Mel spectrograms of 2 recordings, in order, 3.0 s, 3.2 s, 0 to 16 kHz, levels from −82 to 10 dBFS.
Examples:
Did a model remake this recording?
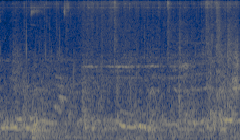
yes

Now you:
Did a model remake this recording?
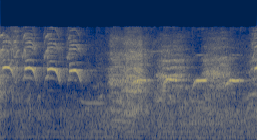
no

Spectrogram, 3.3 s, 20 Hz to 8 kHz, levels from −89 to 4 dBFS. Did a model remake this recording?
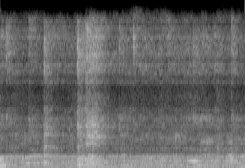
yes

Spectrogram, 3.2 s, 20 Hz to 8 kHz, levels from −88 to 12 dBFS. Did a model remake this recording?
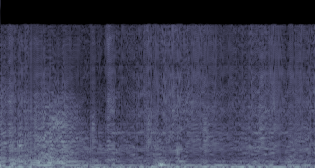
yes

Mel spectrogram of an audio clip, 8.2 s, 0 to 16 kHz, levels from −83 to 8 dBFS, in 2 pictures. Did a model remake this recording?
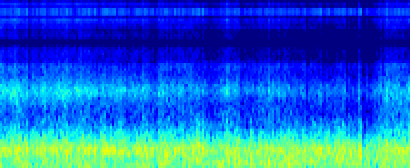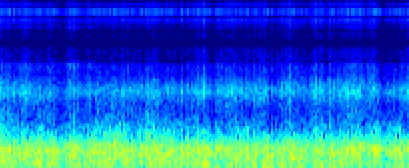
no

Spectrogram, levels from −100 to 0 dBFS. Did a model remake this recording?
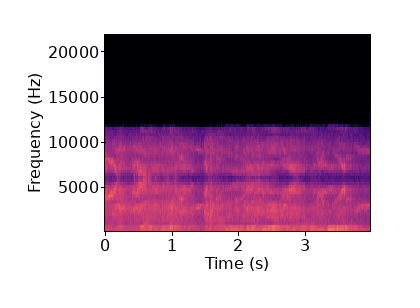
no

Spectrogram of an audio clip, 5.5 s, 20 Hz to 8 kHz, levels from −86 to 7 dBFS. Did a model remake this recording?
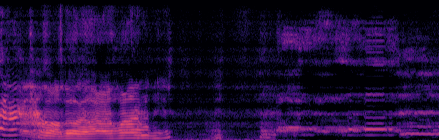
yes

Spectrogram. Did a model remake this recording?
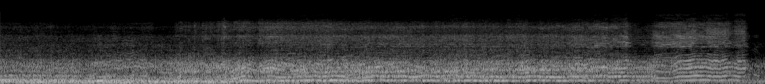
yes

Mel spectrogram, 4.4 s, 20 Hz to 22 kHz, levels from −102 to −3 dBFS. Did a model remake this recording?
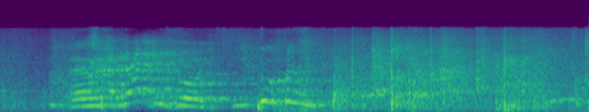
yes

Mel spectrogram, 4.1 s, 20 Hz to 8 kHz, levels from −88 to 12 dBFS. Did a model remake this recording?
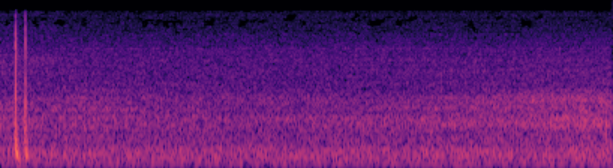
no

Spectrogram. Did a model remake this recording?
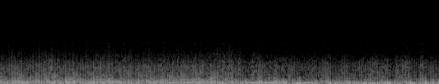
yes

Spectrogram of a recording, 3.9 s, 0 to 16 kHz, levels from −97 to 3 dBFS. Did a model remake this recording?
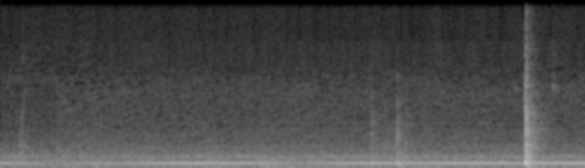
no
